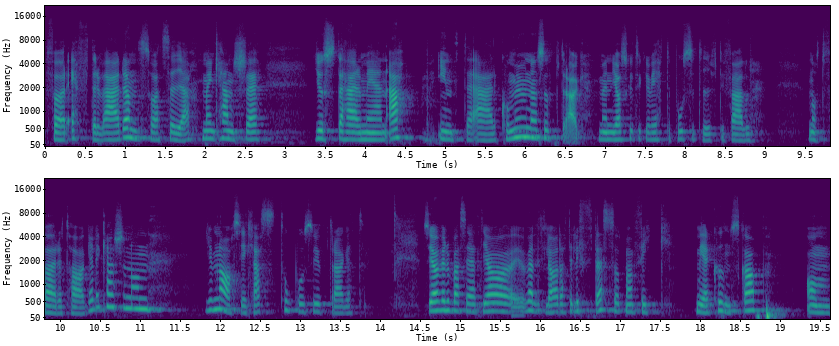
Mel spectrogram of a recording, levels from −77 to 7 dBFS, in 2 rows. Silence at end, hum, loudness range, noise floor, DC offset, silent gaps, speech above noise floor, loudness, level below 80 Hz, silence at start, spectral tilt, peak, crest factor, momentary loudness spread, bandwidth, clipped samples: 0 s; none; 5 LU; -61 dBFS; under 0.1%; none; 30 dB; -31 LUFS; -52 dBFS; 0 s; -3.5 dB/octave; -8 dBFS; 24 dB; 15 LU; 15.5 kHz; under 0.1%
